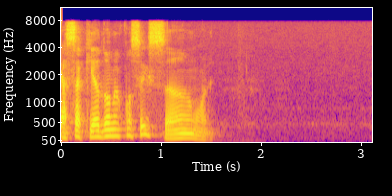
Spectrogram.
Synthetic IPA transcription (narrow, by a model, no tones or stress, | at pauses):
ɛsakiɐd̪õnɐkõsejsɐ̃w̃ɔ̰l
